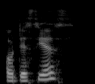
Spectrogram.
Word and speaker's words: Odysseus: And so basically in this novella, she's having an affair with Odysseus. – Yeah. – Did I say that right? – Yeah.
